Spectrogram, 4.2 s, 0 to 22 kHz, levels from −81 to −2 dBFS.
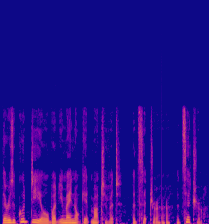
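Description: Throughout the speech, overdone noise removal has pushed bands near the estimated noise floor down to nothing. Gaps fall to near silence sprinkled with twinkling specks. On a spectrogram the background shows scattered isolated dots, with ragged holes in the speech harmonics.

From 3.23 to 3.42 s, repeated frames make one 92.9 ms block play three times in a row, adding about 0.19 s. It is heard as a quick stutter. A spectrogram shows the same pattern tiled three times.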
